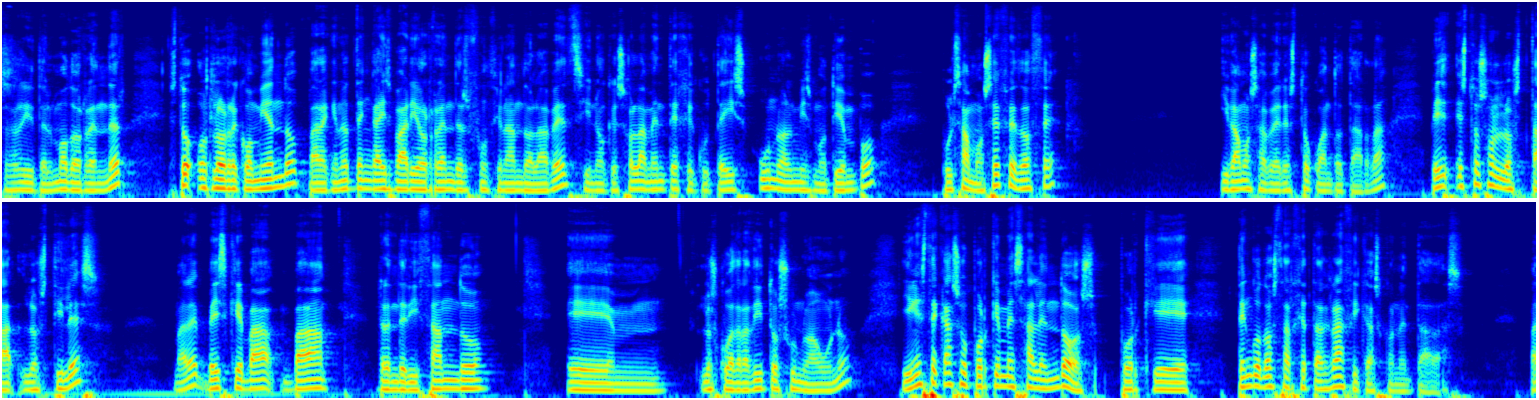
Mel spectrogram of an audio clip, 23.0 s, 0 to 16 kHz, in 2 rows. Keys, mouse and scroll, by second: 7.8 click, 8.0 F12.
